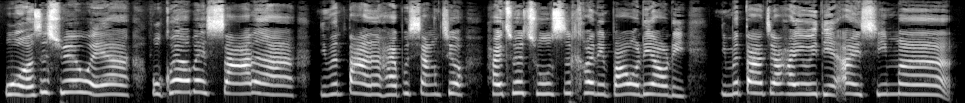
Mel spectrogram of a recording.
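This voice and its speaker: Woman shouting as a frantic man turned fish. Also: very high-pitched, measured pace, pitched above the performer's own voice. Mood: desperate. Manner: desperate shouting. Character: frantic male official turned carp, pleading for life.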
